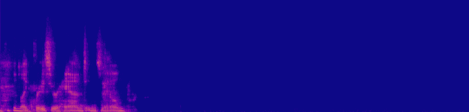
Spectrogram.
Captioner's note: silence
